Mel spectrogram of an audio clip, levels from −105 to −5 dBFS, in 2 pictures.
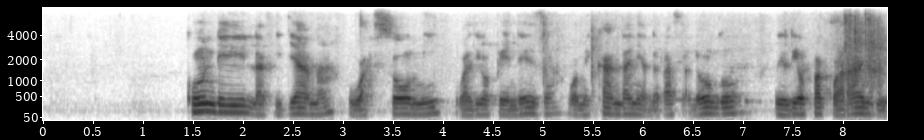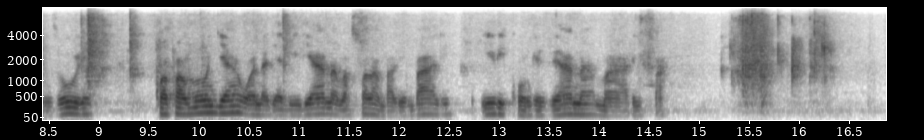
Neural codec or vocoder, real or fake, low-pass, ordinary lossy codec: none; real; 7.2 kHz; Opus, 24 kbps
